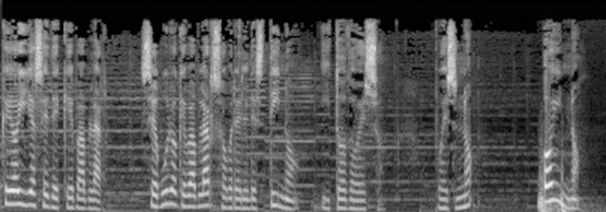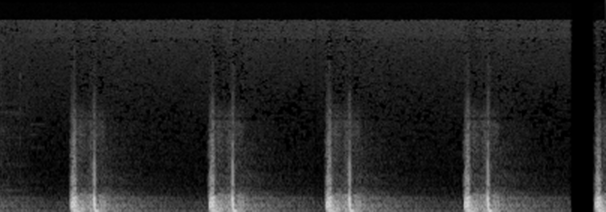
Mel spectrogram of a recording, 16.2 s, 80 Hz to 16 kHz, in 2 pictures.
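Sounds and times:
speech: 0.0s - 5.2s, 5.8s - 6.4s, 7.2s - 7.8s
human heart beating: 7.2s - 7.9s, 9.0s - 9.9s, 10.8s - 11.8s, 12.4s - 13.2s, 14.3s - 15.0s.

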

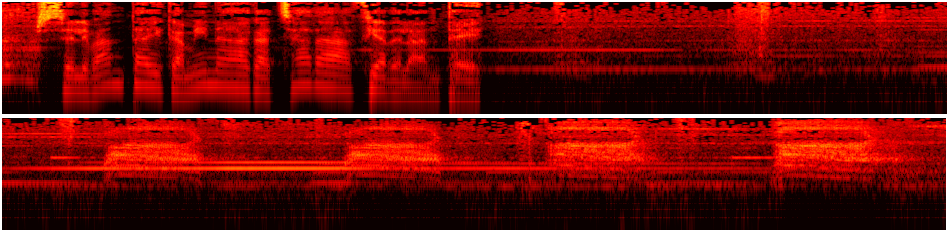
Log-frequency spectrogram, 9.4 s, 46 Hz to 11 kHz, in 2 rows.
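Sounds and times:
speech: 0.2s - 2.8s
crows cawing in a forest: 5.1s - 9.4s.

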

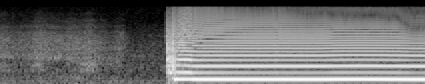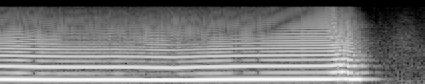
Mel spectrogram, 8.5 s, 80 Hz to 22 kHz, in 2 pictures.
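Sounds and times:
atecocoli conch shell trumpet being blown: 1.6s - 8.2s.

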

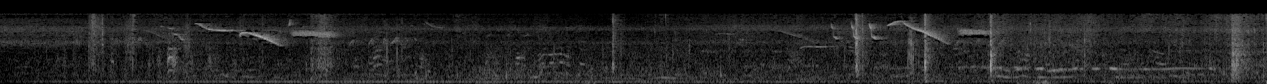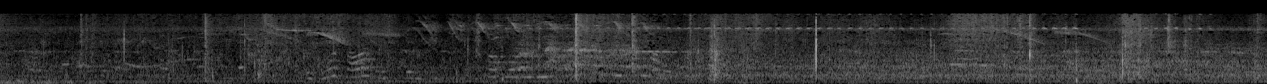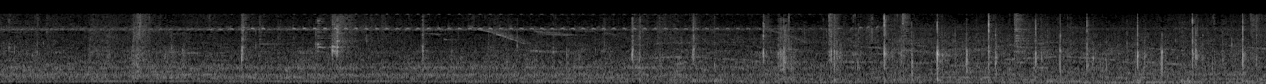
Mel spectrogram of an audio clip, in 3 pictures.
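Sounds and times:
thin high insect-like whine: 0.0s - 34.5s
low steady hum of traffic or machinery: 0.0s - 37.9s
bird chirps and calls: 1.4s - 5.6s, 7.3s - 10.1s, 14.0s - 34.2s.

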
